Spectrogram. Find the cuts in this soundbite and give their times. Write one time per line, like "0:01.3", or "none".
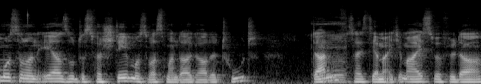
0:03.5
